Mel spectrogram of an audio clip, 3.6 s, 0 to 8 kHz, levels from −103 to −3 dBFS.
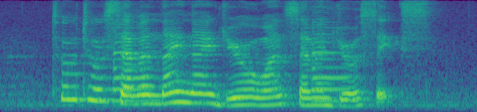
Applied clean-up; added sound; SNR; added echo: none; Wind instrument, woodwind instrument; 11 dB; none.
